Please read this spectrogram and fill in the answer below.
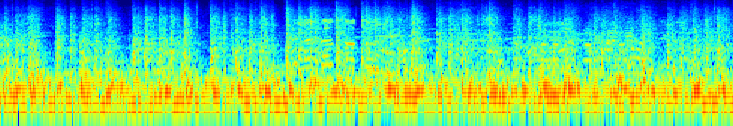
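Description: Dhol drums beaten in a loud, steady, dense rhythm, with voices from the crowd mixed in.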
